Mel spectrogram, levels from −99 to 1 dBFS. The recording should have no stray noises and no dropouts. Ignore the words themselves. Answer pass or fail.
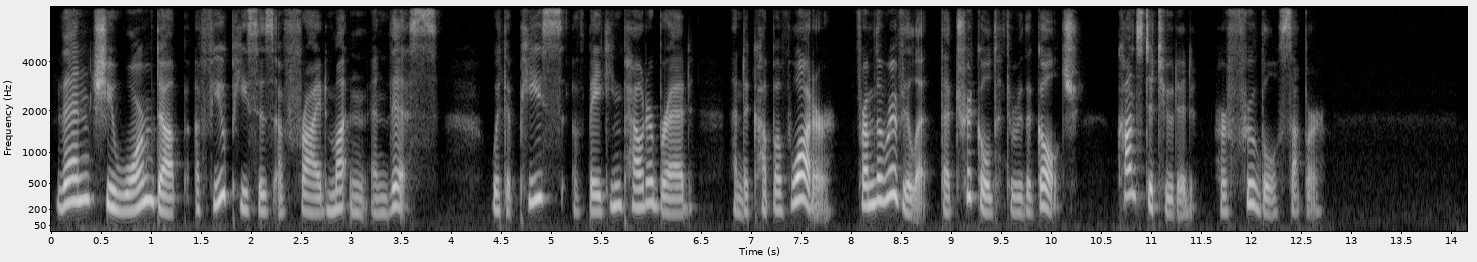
pass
